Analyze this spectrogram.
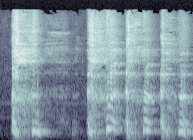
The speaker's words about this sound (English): A cough. A cough. I've got a cough, and that means you're doing this a lot.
